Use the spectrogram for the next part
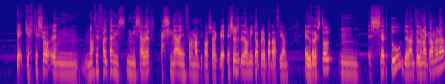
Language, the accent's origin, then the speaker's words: Spanish; Spain; eso lo hatean porque somos españoles y es el deporte nacional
